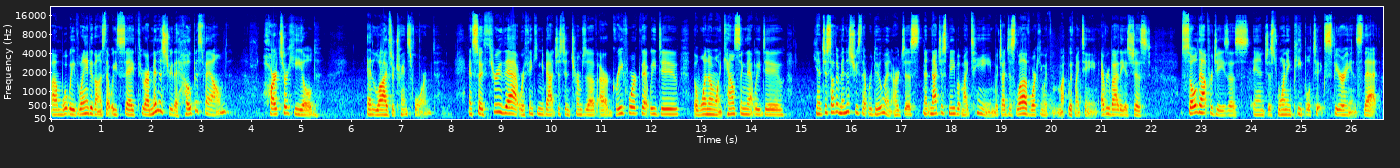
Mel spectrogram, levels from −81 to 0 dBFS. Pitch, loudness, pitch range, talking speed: 185 Hz, -17 LUFS, 170-210 Hz, 195 wpm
